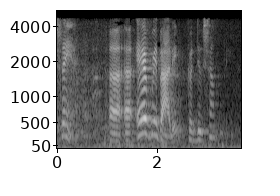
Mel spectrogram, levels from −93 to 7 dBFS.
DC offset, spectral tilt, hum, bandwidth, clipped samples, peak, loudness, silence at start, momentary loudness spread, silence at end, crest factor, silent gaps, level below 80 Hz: 0.2%; -6 dB/octave; none; 4.9 kHz; under 0.1%; -2 dBFS; -24 LUFS; 0 s; 22 LU; 0.35 s; 24 dB; none; -52 dBFS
